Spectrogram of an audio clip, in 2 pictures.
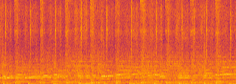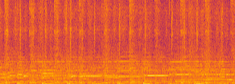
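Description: Live skiffle band playing an instrumental passage: a stepping melody line over a steady, thumping low beat and fast, even high-pitched rattling percussion.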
